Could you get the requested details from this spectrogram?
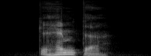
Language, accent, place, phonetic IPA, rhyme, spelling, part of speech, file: German, Germany, Berlin, [ɡəˈhɛmtɐ], -ɛmtɐ, gehemmter, adjective, De-gehemmter.ogg
- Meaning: 1. comparative degree of gehemmt 2. inflection of gehemmt: strong/mixed nominative masculine singular 3. inflection of gehemmt: strong genitive/dative feminine singular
